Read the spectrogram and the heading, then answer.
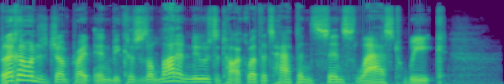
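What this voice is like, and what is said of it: Congested, stuffy voice from cold. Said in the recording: “I have a little bit of a cold, so my voice is not exactly where it should be ... my sinuses are a little stuffed up, so my voice might sound a little weird”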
